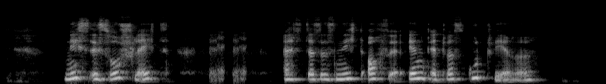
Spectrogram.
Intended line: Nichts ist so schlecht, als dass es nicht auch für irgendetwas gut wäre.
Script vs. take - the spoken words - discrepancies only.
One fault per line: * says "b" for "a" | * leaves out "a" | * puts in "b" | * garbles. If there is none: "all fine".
all fine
